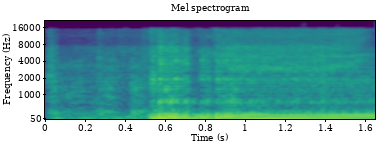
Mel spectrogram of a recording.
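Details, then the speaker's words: 1989 Nissan Sentra B12 with a refurbished battery, starting after the loose battery cables were pushed down: catches into a loud deep rumbling idle; exhaust smells strongly of burning oil. "Oh, right, it started up. I pushed the battery cables down and it started. It smells freaking horrible. It starts. It's loud, but it starts."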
